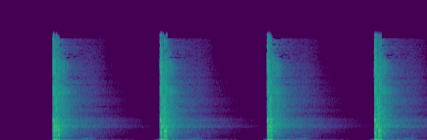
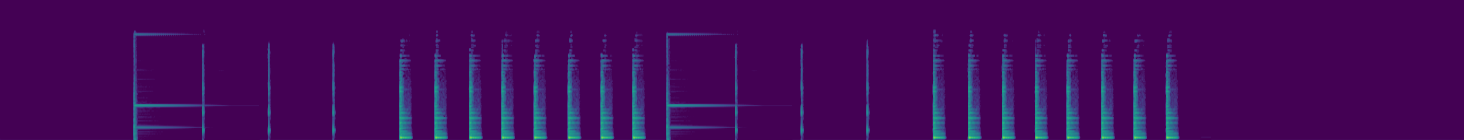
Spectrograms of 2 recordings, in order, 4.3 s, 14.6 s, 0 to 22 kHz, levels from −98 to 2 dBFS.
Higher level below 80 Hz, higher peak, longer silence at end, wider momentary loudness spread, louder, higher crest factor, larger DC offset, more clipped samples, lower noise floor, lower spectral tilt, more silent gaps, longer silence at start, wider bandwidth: first, -36 dBFS vs -76 dBFS; first, -8 dBFS vs -12 dBFS; second, 0.3 s vs 2.85 s; second, 14 LU vs 18 LU; about the same, -29 LUFS vs -31 LUFS; about the same, 26 dB vs 22 dB; neither; neither; second, -76 dBFS vs under -90 dBFS; first, -1.5 dB/octave vs 0.5 dB/octave; neither; second, 0.55 s vs 1.35 s; first, 17 kHz vs 14 kHz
